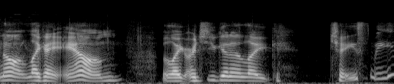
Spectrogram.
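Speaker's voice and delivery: put-on upset, let-down, distraught pleading tone. Retelling how she answered after being told off: imitating someone distraught. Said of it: "got all distraught".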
